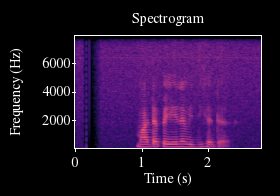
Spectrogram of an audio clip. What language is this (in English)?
Sinhala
